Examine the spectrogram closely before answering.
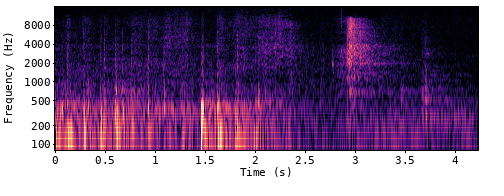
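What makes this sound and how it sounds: A hollow black printed cardboard box is tapped with the fingertips while held close, giving a quick run of dull, low, hollow thumps that die away almost at once. The taps grow softer over time, and a brief brighter scuff is heard as the box is lowered at the end.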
